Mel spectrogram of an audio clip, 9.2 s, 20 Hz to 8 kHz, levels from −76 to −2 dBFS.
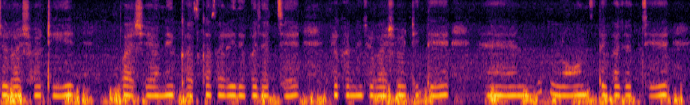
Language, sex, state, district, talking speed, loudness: Bengali, female, Assam, Hailakandi, 80 wpm, -20 LUFS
